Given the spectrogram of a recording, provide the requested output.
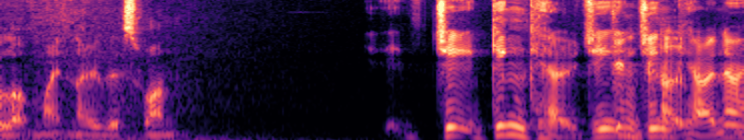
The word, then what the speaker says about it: Ginkgo: Ginkgo. Ginkgo. I know how to pronounce it.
